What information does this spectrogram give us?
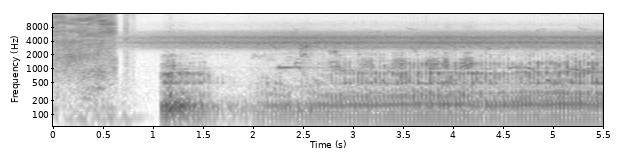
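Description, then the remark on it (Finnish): A brief burst of hiss gives way to a tiger's deep, rumbling roar that starts abruptly and stays loud, growling on steadily for several seconds. “Tiikeri oli metsästämässä. Se etsi saalista itsellensä”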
